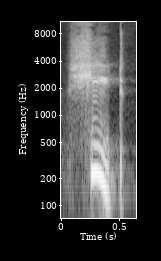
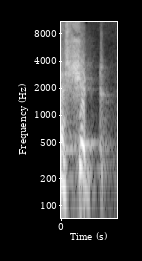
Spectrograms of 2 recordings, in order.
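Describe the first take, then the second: First: "शीट" with a long ee; long sound. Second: "शिट" with a short i; short sound. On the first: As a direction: lengthen the vowel in "शीट". ("शीट" में लंबी ई) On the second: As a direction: keep the vowel in "शिट" brief. ("शिट" में छोटी इ) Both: Shown as a demonstration. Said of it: "long और short का ये फर्क है।".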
